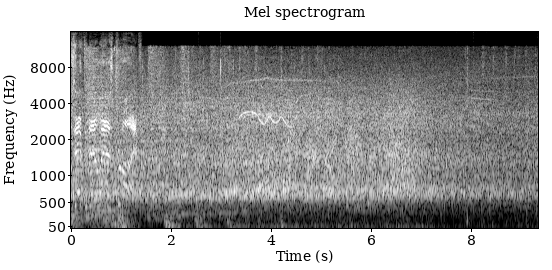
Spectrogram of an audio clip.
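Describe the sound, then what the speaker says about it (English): A football stadium crowd roars steadily after a touchdown drive, broad and continuous with a few whoops and whistles, while a commentator talks over it. "this crowd is feeling themselves after that last drive"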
